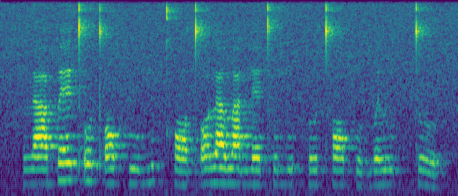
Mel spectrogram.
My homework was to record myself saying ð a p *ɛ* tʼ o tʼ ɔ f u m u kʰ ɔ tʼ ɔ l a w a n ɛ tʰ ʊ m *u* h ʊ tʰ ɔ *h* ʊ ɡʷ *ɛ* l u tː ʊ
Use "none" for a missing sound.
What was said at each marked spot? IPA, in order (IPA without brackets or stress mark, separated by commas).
ɛ, u, f, ɛ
